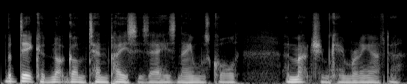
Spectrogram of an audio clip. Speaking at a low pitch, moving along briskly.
Yes: low, 105 Hz; fast, 250 wpm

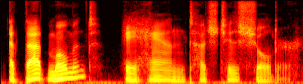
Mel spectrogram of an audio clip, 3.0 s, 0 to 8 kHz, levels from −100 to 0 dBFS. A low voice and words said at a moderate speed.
Yes: low, 100 Hz; average, 160 wpm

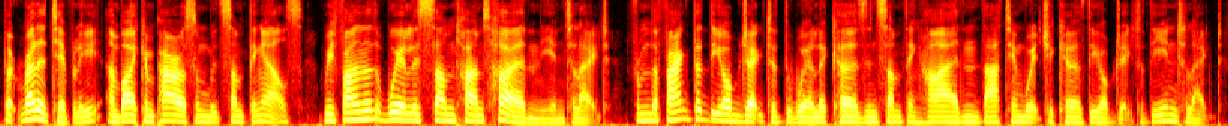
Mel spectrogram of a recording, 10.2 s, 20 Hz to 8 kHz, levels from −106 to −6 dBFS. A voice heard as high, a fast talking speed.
No: medium, 140 Hz; fast, 245 wpm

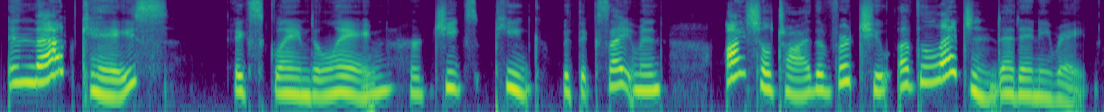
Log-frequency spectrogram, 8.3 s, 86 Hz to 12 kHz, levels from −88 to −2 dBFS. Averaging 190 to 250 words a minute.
No: average, 150 wpm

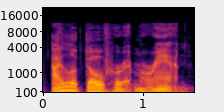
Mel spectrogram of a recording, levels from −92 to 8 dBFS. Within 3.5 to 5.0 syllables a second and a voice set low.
No: 6.1 syllables/s; low, 100 Hz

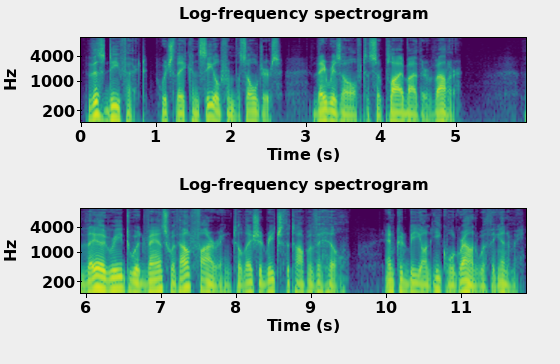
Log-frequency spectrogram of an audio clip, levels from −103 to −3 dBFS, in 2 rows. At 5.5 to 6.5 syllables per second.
Yes: 5.6 syllables/s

